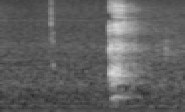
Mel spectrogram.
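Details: A single short, breathy, deliberately faked cough from a young girl lying on the floor, with a TV playing in the background.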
